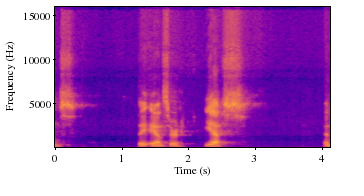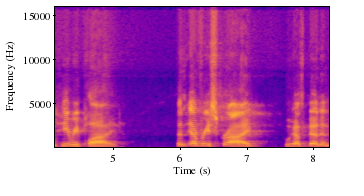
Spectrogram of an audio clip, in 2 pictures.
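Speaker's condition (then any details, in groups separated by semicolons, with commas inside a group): No condition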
